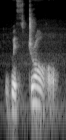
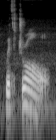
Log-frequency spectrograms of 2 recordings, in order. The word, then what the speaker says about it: withdrawal: very often exorcism exorcism withdrawal with an L that you hold there withdrawal so you can hear the L at the end withdraw now there's no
